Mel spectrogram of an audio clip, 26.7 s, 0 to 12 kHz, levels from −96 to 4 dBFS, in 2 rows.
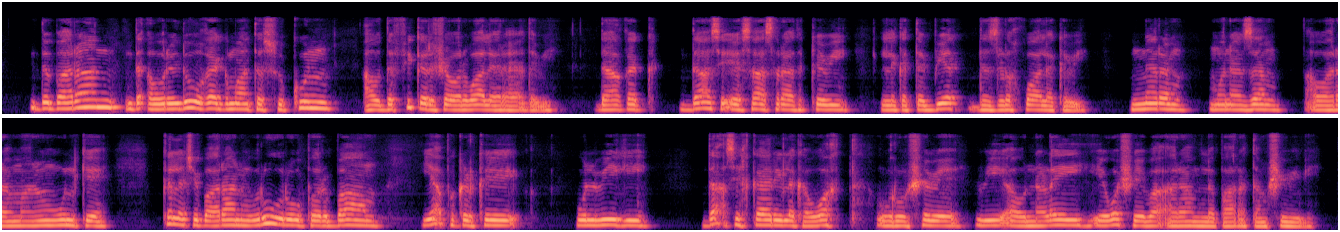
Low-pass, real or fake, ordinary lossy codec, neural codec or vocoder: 7.2 kHz; real; MP3, 64 kbps; none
